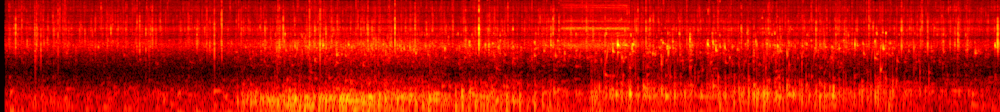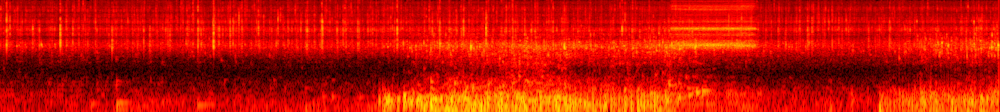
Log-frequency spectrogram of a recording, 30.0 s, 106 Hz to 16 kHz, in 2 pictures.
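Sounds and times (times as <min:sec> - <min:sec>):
underwater bubbles gurgling: 0:00.1 - 0:30.0
diver breathing through regulator: 0:08.3 - 0:09.6, 0:24.9 - 0:26.5.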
